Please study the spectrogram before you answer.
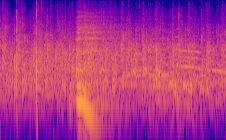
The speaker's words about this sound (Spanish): Bueno, un aplauso por recibir a ellas.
